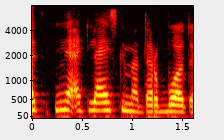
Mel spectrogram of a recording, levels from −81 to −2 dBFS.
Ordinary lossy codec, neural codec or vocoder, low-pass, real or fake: AAC, 48 kbps; none; 7.2 kHz; real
